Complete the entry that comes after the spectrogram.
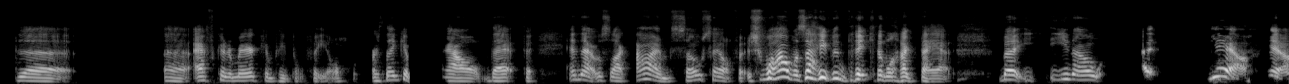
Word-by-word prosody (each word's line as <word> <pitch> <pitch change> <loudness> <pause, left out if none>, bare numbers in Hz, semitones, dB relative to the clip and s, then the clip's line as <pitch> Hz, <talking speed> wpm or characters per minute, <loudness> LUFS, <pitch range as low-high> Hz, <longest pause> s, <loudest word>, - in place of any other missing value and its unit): the, 165 - -1 0.9
uh, 155 -4 -5
African 185 0 -1
American 170 -1 -2
people 145 -2 -12
feel - - -11 0.2
or 165 - -5
think 200 +4 -5 0.4
about 150 -2 0
that 160 0 -1
fee" 155 - -7 0.4
And 215 +2 -6
that - - +2
was 180 0 -9
like, 160 -3 -2
I 245 0 +1
am 140 -3 -4
so 175 +7 -5
selfish. - - -6
Why 335 - +7
was 215 -7 0
I 315 - +8
even 280 -5 +6
thinking 220 -2 +2
like 180 -4 +1
that? 135 0 -2 0.5
But 220 -1 +4
y - - -17
you 240 +3 -5
know, 210 - 0 1.0
I - - -7
yeah, 365 +1 +6 0.3
yeah. - - +3
185 Hz, 155 wpm, -21 LUFS, 155-220 Hz, 1.0 s, I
